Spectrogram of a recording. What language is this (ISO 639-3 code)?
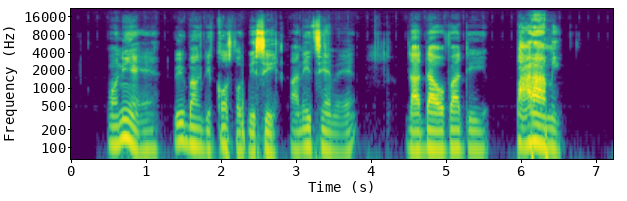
pcm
